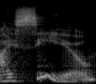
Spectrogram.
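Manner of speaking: soft, half-whispered words. Retelling speaking quietly to a spirit at the back: retelling a half-whisper. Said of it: "I just spoke out in a whisper".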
